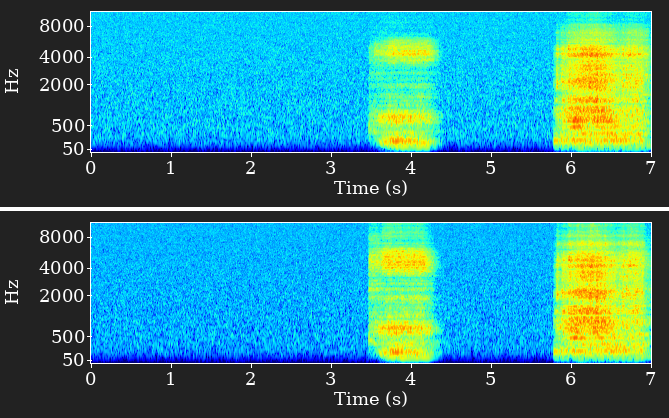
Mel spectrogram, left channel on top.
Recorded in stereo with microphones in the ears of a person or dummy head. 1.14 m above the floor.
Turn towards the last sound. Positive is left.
turn(degrees=-15)  # may be behind; listen again after turning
